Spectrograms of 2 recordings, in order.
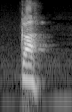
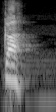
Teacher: This is high tone and unaspirated.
